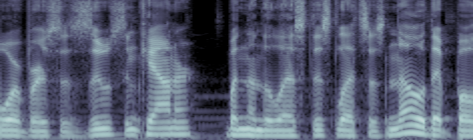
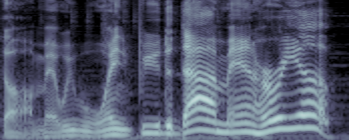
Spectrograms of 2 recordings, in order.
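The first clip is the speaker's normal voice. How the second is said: mock impatience; 5 semitones higher than usual. Jokingly voices impatient fans.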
